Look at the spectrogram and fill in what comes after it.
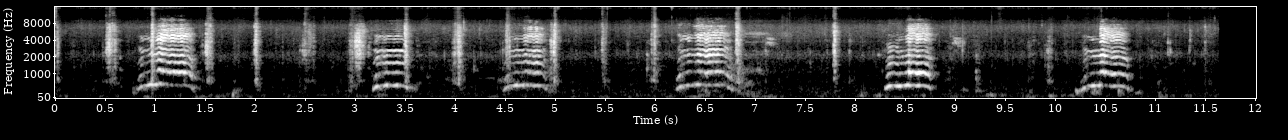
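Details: Goat calling while being milked in the rain; six or seven quavering, harmonic bleats every one to two seconds, some softer and shorter, with a constant faint hiss behind them.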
